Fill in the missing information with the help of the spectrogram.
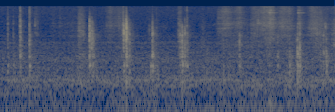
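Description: A full, flat laminated foil sheet-mask sachet for Korean skin care is held, crinkled, and tapped with long nails. Sharp, bright clicks and crisp crinkles come in an uneven rhythm over a soft, steady rustle.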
